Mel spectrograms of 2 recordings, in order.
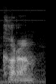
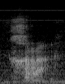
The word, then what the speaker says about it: Kharan: Well, like Kharan. H is not for decoration. Well, it's also for that, but you hear it. Kharan.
